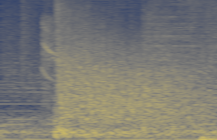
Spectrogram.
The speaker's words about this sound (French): Et le port s'embrasa. Les soldats, sur les quais, soufflés par l'explosion, furent tués instantanément ou projetés dans l'eau leur véhicule explosait.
